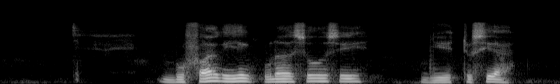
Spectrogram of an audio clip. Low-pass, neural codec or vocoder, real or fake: 7.2 kHz; codec, 16 kHz, 0.8 kbps, ZipCodec; fake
